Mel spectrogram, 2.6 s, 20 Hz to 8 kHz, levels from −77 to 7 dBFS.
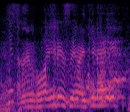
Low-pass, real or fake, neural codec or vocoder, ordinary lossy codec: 7.2 kHz; fake; codec, 16 kHz in and 24 kHz out, 0.6 kbps, FireRedTTS-2 codec; none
